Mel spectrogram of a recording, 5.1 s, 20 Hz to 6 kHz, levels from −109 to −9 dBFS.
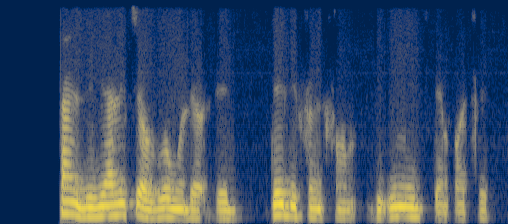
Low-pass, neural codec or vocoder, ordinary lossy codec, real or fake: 5.4 kHz; none; none; real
